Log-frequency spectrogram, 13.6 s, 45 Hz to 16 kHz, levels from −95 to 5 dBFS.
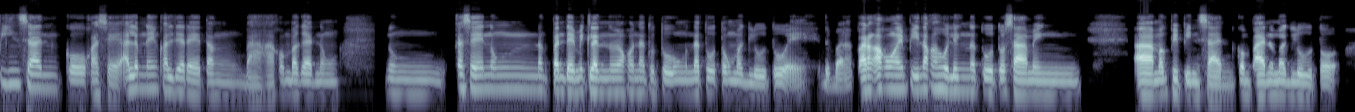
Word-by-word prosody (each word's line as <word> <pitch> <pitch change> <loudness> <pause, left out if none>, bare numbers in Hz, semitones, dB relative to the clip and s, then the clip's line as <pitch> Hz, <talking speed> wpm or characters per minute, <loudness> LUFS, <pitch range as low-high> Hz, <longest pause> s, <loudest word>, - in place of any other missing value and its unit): pinsan 170 -7 -2
ko 120 -1 -5
kasi 120 -1 -4
alam 160 +1 -1
na 160 - -4
yung 160 - -9
kalderetang 115 -7 -5
baka, 95 0 -10
kumbaga 120 +1 -4
nung 115 0 -13 0.5
nung, 130 -2 -12 0.5
kasi 160 -2 +2
nung 155 -1 -10
nag-pandemic 140 -1 0
lang 135 -1 +4
naman 135 0 -3
ako 135 - -7
natutong 125 -2 -6
natutong 125 -1 -5
magluto, 105 -1 -5
eh, 65 - -10
'di - - -9
ba, - - -6
parang - - +8
ako 160 0 +2
nga 155 - +4
pinakahuling 150 -1 -2
natuto 135 -1 -3
saming, 115 -2 +2 0.5
ah, 115 - +11
magpipinsan 115 -6 0
kung 115 - -3
paano 110 +1 +5
magluto, 110 -3 -4
125 Hz, 150 wpm, -24 LUFS, 115-150 Hz, 0.5 s, ah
